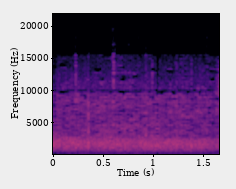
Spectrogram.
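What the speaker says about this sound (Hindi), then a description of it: "विधायक इंदर साहू जी, हाँ जोरदार तालियां" An audience at a live political event claps in a short, fairly distant burst of steady applause.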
